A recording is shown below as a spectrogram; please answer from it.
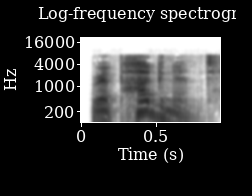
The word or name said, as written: repugnant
